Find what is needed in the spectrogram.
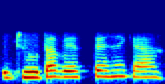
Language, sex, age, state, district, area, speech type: Hindi, female, 45-60, Uttar Pradesh, Pratapgarh, rural, conversation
